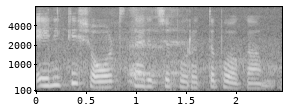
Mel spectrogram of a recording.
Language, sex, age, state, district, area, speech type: Malayalam, female, 18-30, Kerala, Kottayam, rural, read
